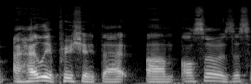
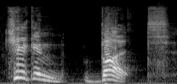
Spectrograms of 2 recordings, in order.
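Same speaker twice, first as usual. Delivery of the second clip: slow, loud and higher, sing-song; drawn-out joke shout; 6 semitones higher, 9 dB louder, much slower than usual. Pretend. Gamer answers guess what with the old joke. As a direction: stretch it out like a playground taunt.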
